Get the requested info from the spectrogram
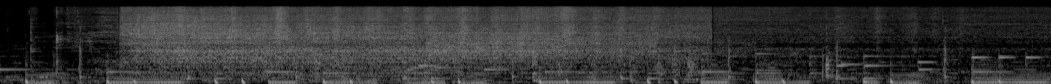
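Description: Desiccated coconut sizzling as it fries in ghee in a nonstick pan, with a spoon stirring and scraping against the pan. The sizzle comes up about a second in and dies down after about seven seconds, over soft background music.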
